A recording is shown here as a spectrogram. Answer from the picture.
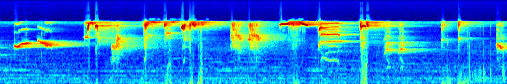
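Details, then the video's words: A Chestnut-capped thrush opens with a steady whistled note, then bursts into dense, varied high twitters, buzzes and downward slurs, typical of its rolling ngerol delivery. "Burung Anis kembang / Plontang Ngerol Non stop durasi panjang"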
